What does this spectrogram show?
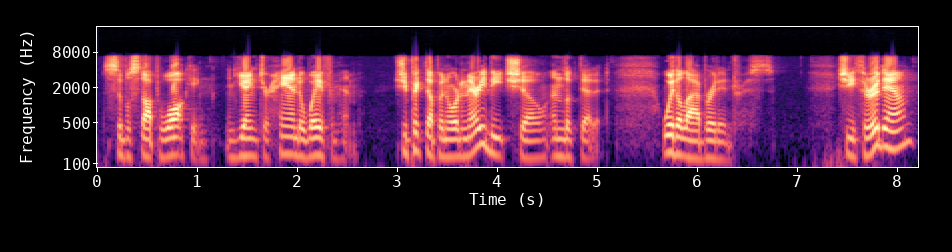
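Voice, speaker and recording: A man reading a story aloud as a teacher, in an expressive narrating style with animated delivery. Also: medium pitch, brisk, lo-fi sound.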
